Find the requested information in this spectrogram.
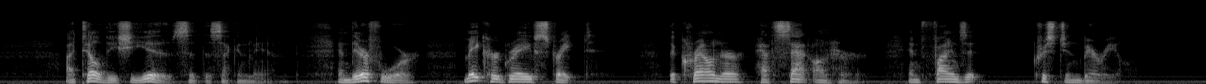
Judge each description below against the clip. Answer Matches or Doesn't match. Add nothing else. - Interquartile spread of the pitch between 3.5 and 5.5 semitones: Matches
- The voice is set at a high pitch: Doesn't match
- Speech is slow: Matches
